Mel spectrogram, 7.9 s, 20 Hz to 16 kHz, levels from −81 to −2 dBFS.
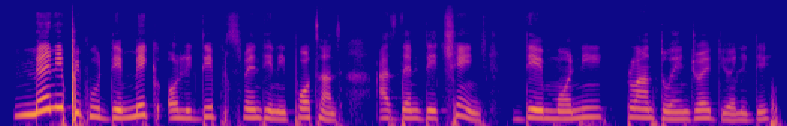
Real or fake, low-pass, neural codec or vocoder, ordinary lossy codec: fake; 14.4 kHz; autoencoder, 48 kHz, 128 numbers a frame, DAC-VAE, trained on Japanese speech; none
